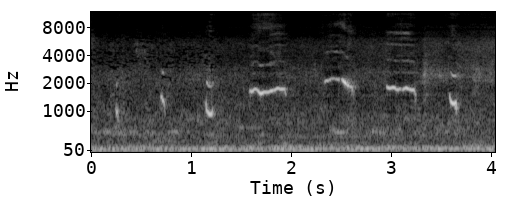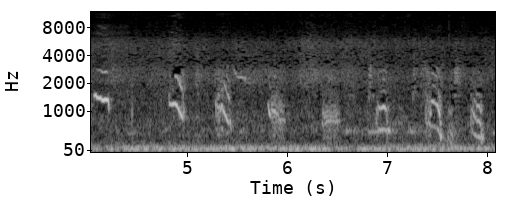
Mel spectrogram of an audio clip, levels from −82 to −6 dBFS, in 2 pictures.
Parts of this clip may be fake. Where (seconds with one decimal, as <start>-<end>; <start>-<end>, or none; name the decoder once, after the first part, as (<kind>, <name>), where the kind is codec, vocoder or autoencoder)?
1.3-4.4 (autoencoder, DAC-VAE)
